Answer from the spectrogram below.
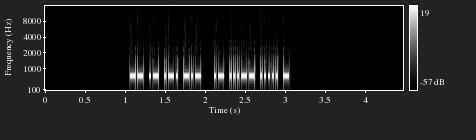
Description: Morse code, heard as a keyed tone, about 50 wpm, 700 Hz. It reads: MARK A35T
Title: CWT Exchange 50wpm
